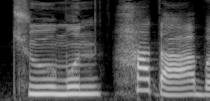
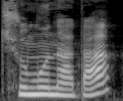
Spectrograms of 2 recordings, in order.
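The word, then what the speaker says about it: 주문하다: If you enunciate each syllable, it's chumunhada. but if you say it naturally, it sounds like chumunada.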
